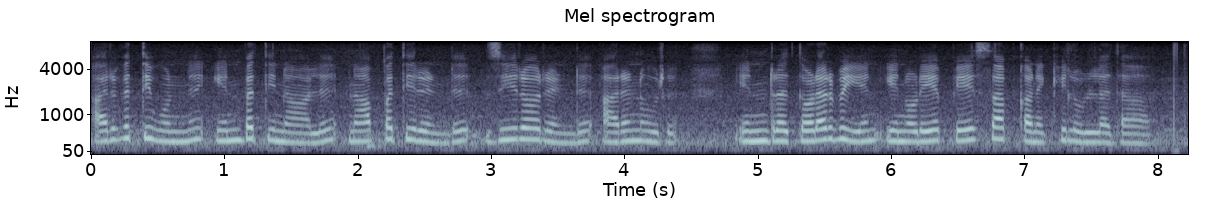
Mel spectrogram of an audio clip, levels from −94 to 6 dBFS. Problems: none marked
